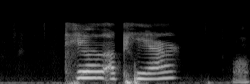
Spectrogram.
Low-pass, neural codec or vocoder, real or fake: 7.2 kHz; codec, 16 kHz, 2 kbps, FreqCodec, smaller model; fake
